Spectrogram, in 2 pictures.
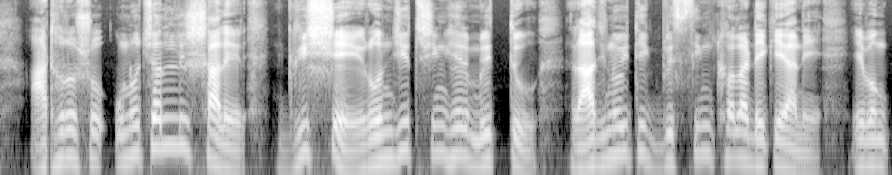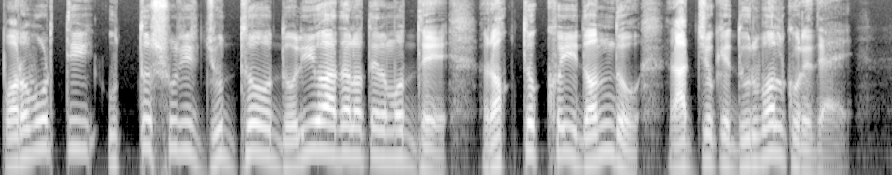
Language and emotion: Bengali, neutral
